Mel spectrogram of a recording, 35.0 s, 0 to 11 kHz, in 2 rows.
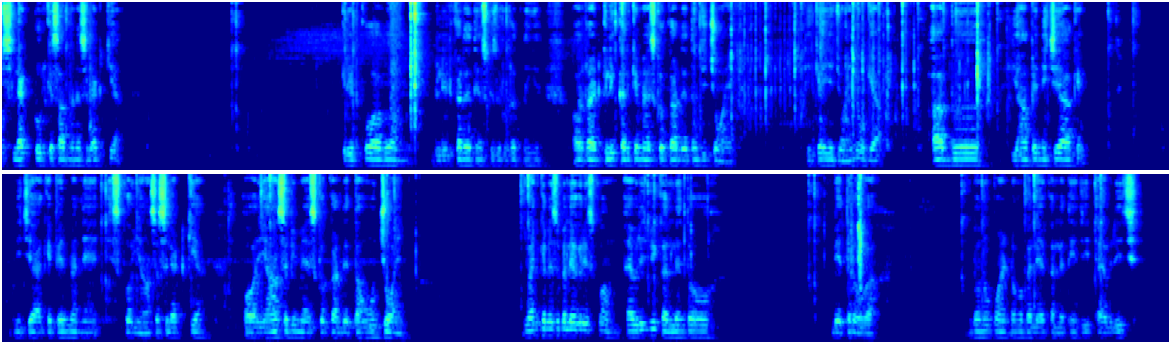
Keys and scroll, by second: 2.6 Delete, 7.4 ctrl+-, 7.6 ctrl+-, 26.7 ctrl+z.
